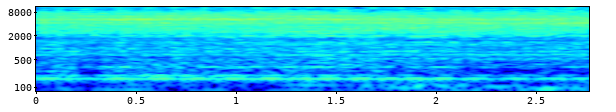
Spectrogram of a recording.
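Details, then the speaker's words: 2013 Renault Fluence after a new belt tensioner, belt and engine mount, idling in Drive with A/C on to load the engine. Steady, even idle with no chirp, squeal or rattle; the earlier noise is gone. "temos forro novo ó lá tensor novo trabalhando direitinho Correia nove tá aí o barulho som do carro Zerou"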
